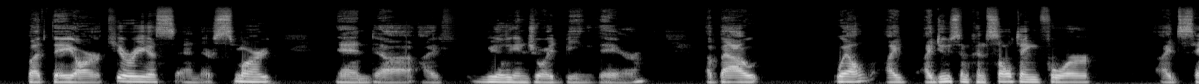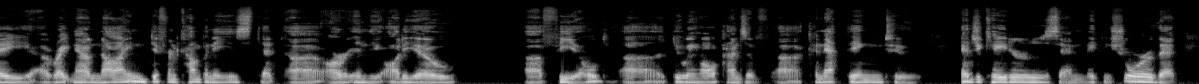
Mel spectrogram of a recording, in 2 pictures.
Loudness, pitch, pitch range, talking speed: -18 LUFS, 105 Hz, 95-115 Hz, 130 wpm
